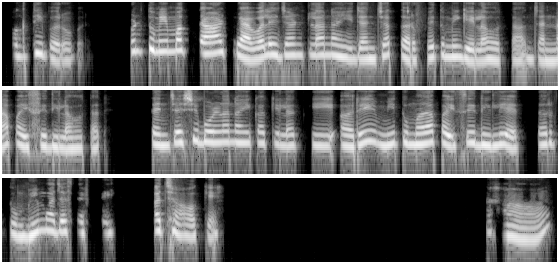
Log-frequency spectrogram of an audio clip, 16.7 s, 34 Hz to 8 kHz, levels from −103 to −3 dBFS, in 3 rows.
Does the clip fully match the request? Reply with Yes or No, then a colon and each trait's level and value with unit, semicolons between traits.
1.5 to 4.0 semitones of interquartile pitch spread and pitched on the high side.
No: average, 4.6 semitones; high, 225 Hz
